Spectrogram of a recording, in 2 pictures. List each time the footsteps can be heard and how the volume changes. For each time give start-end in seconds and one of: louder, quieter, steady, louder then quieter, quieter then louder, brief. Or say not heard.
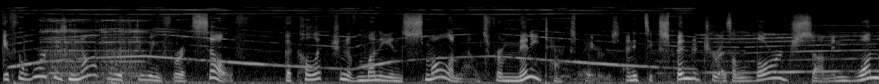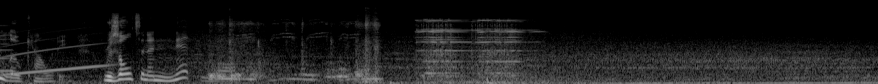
not heard.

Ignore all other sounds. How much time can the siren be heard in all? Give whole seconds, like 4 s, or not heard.
10 s.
